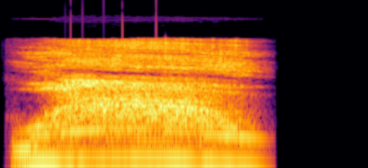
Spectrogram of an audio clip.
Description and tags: Scary monster roar.
growl, noise, roar, scary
